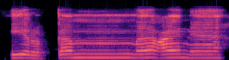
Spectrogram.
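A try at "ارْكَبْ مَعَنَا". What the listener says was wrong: Nah, roknya tebalkan lagi karena rok sukun sebelumnya kasroh karena sebab di sini karena sebabnya hamzah wasol ya. Jadi rok sukunnya dibaca tafkhim, dibaca tebal. Irkam ma'ana.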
